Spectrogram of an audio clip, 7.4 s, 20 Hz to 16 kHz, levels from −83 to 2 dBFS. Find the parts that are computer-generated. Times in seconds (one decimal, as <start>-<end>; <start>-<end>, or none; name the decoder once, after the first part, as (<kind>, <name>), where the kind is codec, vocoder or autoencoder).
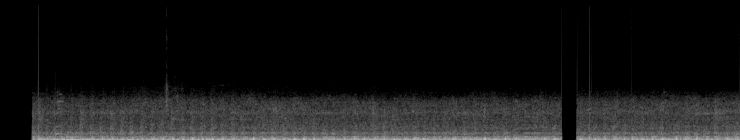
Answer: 2.4-5.4 (autoencoder, DAC-VAE); 6.7-7.4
